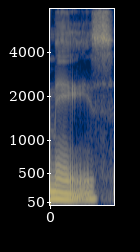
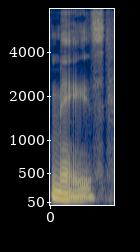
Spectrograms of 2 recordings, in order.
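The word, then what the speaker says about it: Myss: have read named Caroline Maize and it's actually my SS but I heard Oprah pronounce it so I think it's Maze.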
